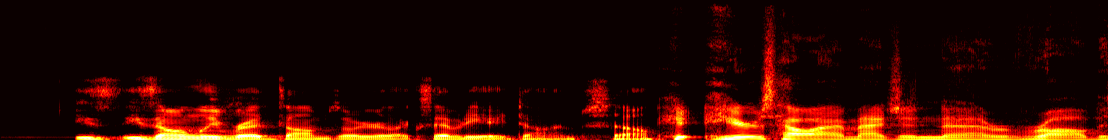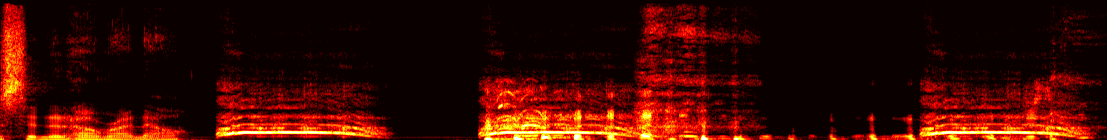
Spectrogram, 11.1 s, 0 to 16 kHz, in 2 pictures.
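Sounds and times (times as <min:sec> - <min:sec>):
speech: 0:00.4 - 0:06.6, 0:07.9 - 0:09.2
man screaming: 0:06.6 - 0:09.0, 0:10.1 - 0:11.0
man's choppy laughing yelps: 0:08.0 - 0:11.0.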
